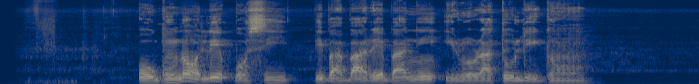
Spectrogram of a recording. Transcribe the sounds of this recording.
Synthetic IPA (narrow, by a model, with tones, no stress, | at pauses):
o˨ɡũ˨nãː˦˨˧le˦˨k͡pɔ˨si˨˦ | b̥i˦ba˦˨ba˨˦˨ɾɛ˨˦ba˦nĩ˦i˦˨ɾo˧ɾa˧to˦le˦˧ɡã˧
